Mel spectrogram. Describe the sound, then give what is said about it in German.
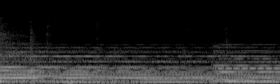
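A household clock ticks at a slow, steady pace over a sustained, humming metallic resonance, with no voices, before it strikes. “Unsere Uhr. Warten wir kurz ab, den Glockenschlag, ja.”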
